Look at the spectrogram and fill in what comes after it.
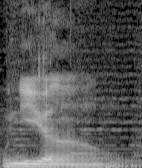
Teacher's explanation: o som precisa sair uma parte pelo nariz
